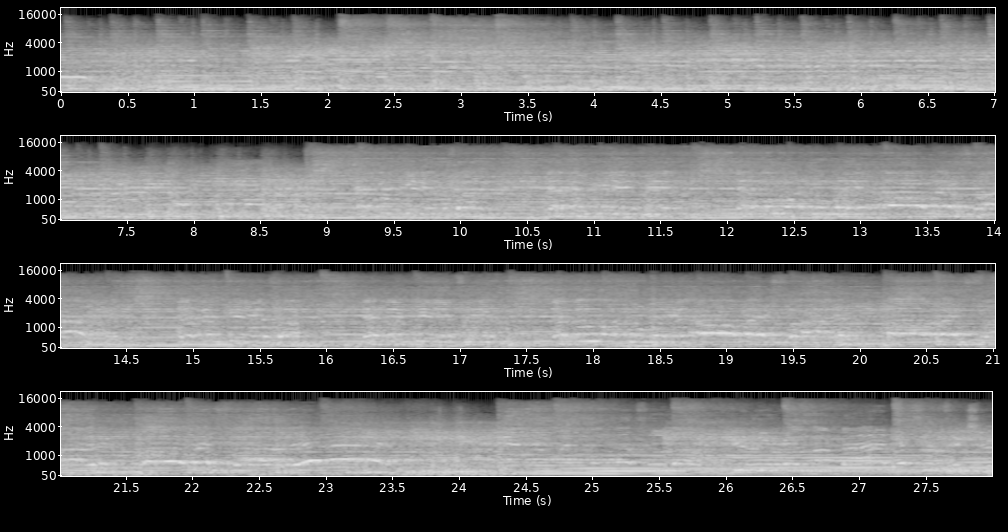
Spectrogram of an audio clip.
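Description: Punk rock band playing live on electric guitars, bass and drums, with the lead singer's vocals most prominent from about ten seconds in.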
